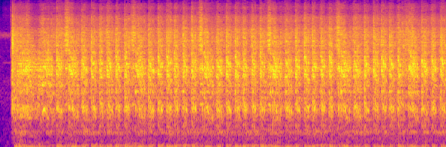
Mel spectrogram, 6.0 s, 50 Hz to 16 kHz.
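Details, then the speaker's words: Rebuilt 5.9 Magnum V8 in a 1996 Ram, cranked on a jumper hooked up from another truck's battery, and fuel smelled. The starter churns in steady pulses, about five a second, but never catches: no spark, because the coil plug was unplugged. "so this plug that goes into the coil that was unplugged this is not getting any power up to this point well nothing was working nothing was working"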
